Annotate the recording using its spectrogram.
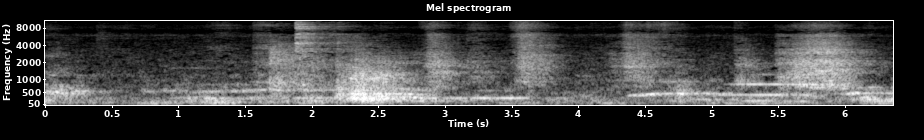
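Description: Indistinct voices of people talking in a room, with no words that can be made out.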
